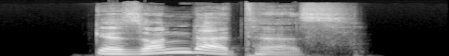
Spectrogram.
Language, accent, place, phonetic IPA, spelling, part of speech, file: German, Germany, Berlin, [ɡəˈzɔndɐtəs], gesondertes, adjective, De-gesondertes.ogg
- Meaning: strong/mixed nominative/accusative neuter singular of gesondert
